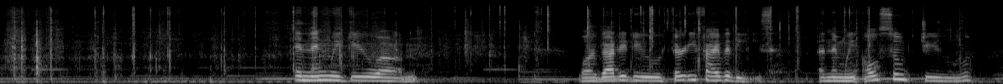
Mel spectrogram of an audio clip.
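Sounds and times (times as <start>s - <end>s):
paper rustling and tapping: 0.0s - 9.7s.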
